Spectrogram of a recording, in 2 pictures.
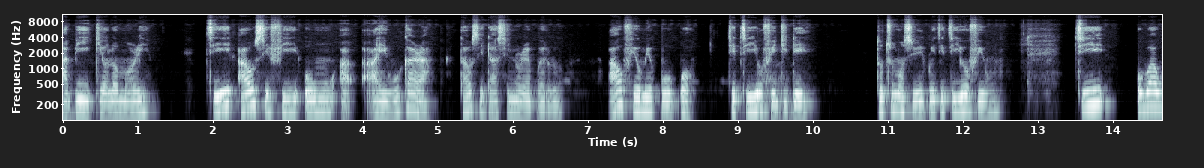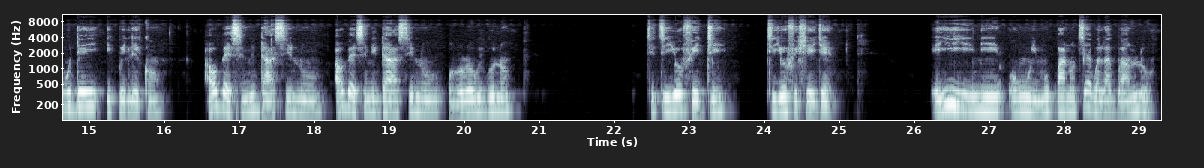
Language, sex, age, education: Yoruba, male, 15-29, tertiary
